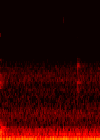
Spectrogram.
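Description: A pause in speech with only a steady low background rumble and hum, and no distinct tool or handling sounds.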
